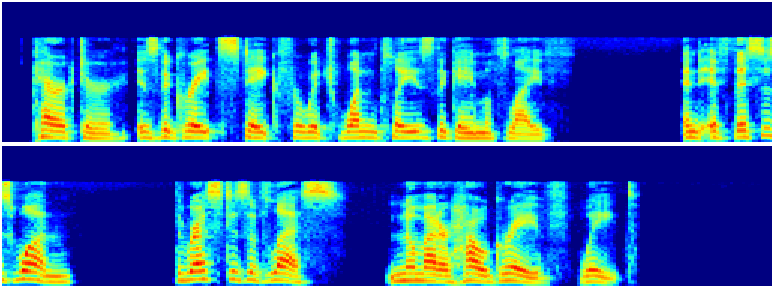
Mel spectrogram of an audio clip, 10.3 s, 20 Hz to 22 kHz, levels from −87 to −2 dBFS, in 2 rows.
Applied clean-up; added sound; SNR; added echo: neural mask model Resemble Enhance denoiser.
